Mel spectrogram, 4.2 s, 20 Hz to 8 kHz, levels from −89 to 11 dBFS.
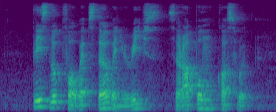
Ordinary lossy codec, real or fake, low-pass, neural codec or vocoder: none; real; 7.2 kHz; none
